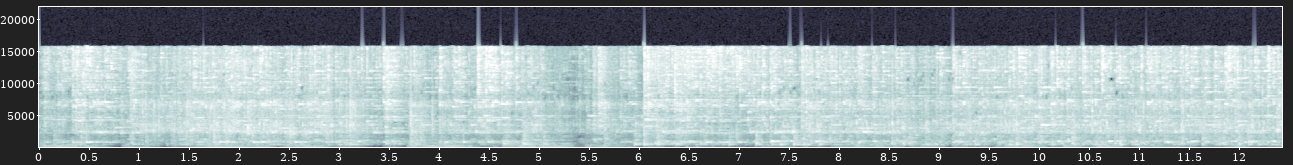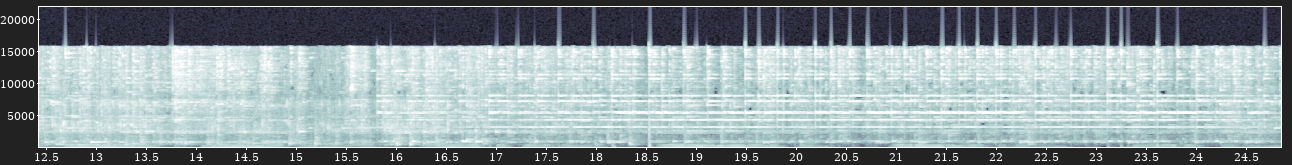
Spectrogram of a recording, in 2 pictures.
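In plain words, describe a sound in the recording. Rattles of seed pods and shells shake in a steady rhythm.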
